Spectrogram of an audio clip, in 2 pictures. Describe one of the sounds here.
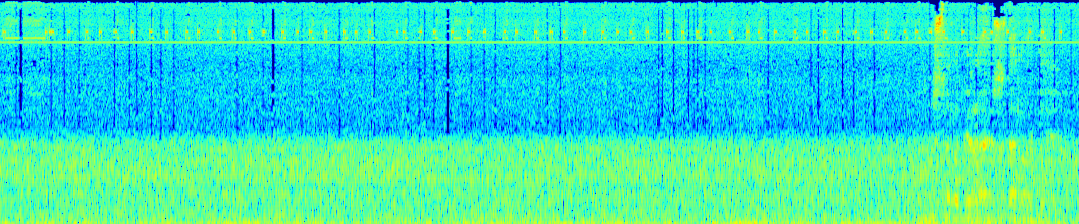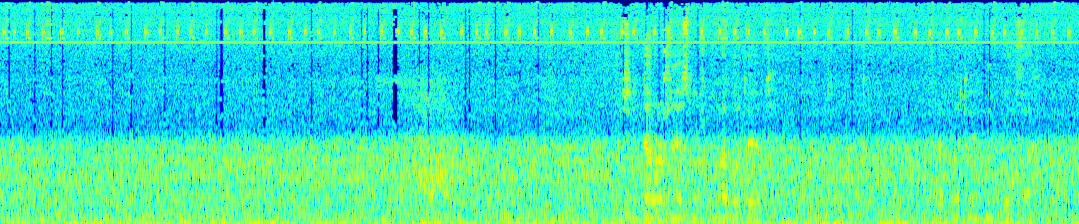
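A car drives steadily along a highway, with a low rumble of tyres and engine.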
